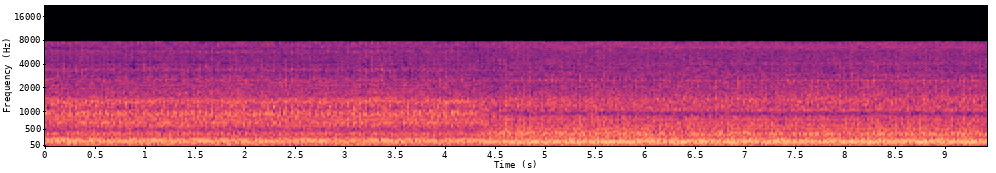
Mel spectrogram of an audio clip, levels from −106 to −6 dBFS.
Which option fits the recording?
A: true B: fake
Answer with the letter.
B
